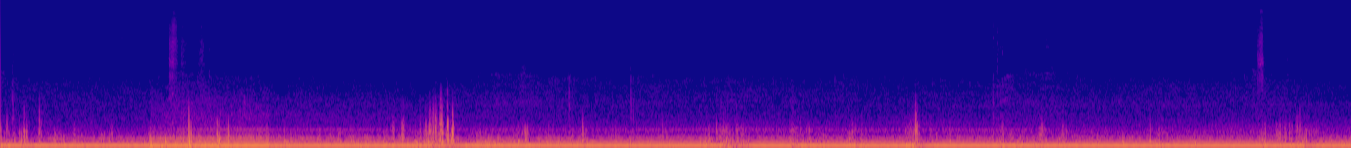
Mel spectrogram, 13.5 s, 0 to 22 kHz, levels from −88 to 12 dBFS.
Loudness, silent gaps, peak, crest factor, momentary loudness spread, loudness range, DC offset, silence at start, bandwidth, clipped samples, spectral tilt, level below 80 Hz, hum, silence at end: -26 LUFS; none; -8 dBFS; 16 dB; 4 LU; 2 LU; under 0.1%; 0 s; 1.2 kHz; under 0.1%; -12.5 dB/octave; -36 dBFS; none; 0 s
